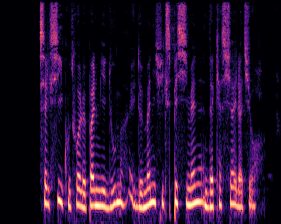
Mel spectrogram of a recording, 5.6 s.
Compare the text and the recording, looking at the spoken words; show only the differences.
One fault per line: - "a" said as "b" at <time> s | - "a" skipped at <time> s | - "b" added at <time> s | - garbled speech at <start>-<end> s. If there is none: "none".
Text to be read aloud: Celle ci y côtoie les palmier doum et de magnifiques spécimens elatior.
- "les" said as "le" at 1.6 s
- "d'Acacia" added at 4.1 s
